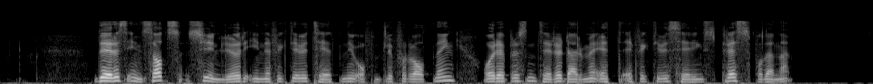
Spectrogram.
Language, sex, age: Norwegian, male, 39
